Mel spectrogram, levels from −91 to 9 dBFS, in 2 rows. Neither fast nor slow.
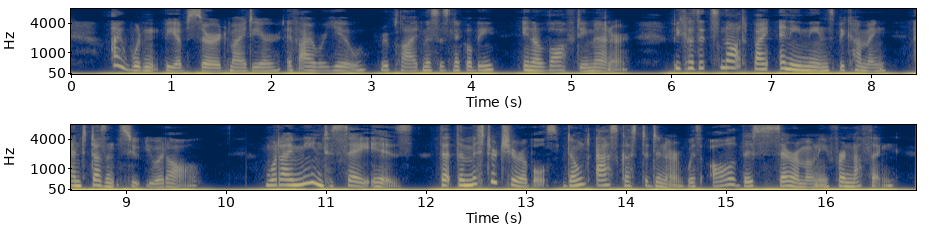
Yes: average, 180 wpm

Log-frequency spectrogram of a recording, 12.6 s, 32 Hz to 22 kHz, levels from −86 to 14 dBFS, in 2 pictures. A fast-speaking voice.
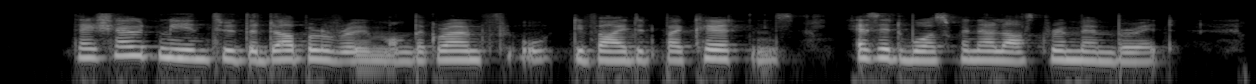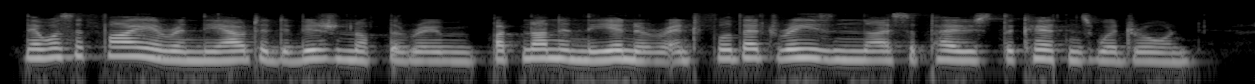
Yes: fast, 225 wpm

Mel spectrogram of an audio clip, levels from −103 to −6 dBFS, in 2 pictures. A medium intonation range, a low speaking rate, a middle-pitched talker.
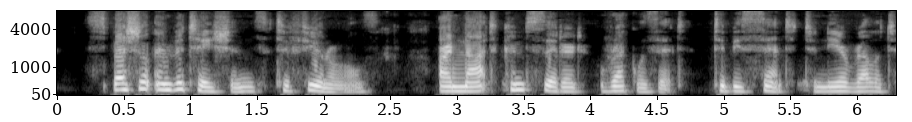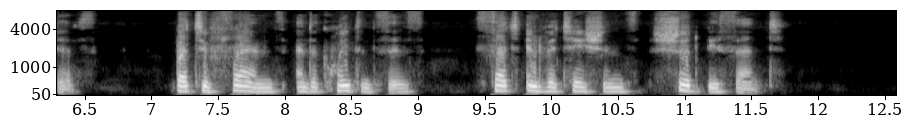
Yes: average, 3.8 semitones; slow, 115 wpm; medium, 155 Hz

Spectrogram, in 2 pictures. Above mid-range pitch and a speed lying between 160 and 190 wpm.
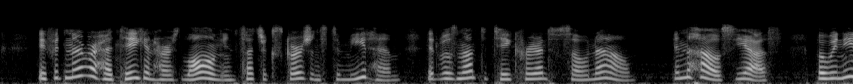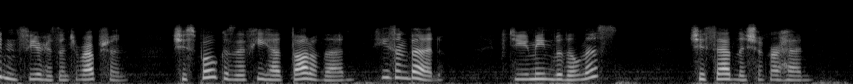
Yes: high, 240 Hz; average, 185 wpm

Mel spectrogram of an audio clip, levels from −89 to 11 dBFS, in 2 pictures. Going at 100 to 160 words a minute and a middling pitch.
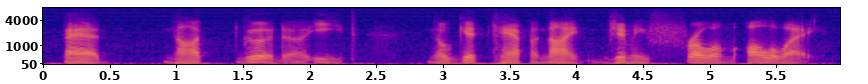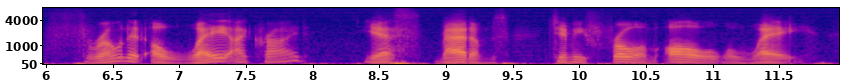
No: average, 140 wpm; low, 115 Hz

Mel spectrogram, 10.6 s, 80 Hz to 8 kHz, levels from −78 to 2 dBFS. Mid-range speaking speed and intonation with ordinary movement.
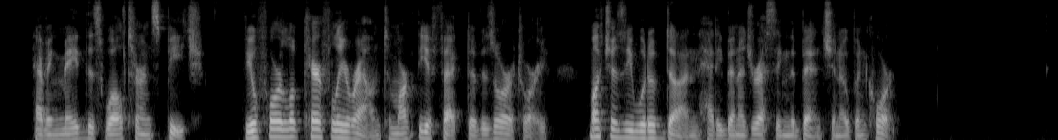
No: average, 180 wpm; wide, 5.8 semitones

